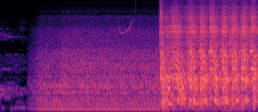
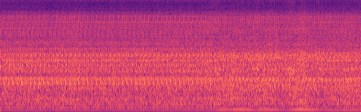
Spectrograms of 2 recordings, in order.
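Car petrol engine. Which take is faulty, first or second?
first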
